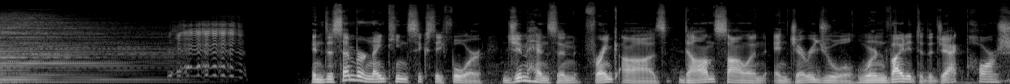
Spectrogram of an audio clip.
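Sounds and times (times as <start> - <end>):
goat bleating: 1.7 - 2.5
speech: 3.1 - 10.0.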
